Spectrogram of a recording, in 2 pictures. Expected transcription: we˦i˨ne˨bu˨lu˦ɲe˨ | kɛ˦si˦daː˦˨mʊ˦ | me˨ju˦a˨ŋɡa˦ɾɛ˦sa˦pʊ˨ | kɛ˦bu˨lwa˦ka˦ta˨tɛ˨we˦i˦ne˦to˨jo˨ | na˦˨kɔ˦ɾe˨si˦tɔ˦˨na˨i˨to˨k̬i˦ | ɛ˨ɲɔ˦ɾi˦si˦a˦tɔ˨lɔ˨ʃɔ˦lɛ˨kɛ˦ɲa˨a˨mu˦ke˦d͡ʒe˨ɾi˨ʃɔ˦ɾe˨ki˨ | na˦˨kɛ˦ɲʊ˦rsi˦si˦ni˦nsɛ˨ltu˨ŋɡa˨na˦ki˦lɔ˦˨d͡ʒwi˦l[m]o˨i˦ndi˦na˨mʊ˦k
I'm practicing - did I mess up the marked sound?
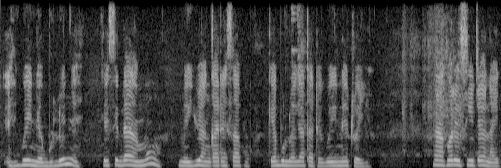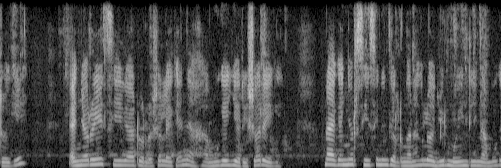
no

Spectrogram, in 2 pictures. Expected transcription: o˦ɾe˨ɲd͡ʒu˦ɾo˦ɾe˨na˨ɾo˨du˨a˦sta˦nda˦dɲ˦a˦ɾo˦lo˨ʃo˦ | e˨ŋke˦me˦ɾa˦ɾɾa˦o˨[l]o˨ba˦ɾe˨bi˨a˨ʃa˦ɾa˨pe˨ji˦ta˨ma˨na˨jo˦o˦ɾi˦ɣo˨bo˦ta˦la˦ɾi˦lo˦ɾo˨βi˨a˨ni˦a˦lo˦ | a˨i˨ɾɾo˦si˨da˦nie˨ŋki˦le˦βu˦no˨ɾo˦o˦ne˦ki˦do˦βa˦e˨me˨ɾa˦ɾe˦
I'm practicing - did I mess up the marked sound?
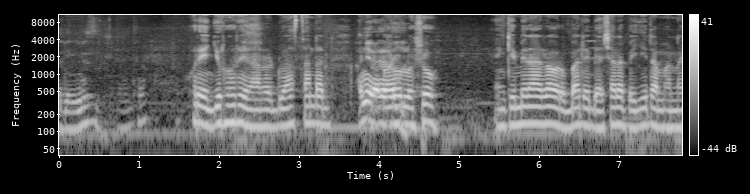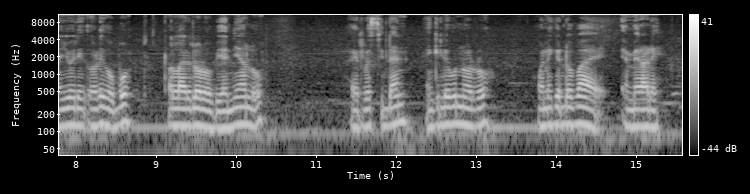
yes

